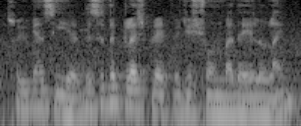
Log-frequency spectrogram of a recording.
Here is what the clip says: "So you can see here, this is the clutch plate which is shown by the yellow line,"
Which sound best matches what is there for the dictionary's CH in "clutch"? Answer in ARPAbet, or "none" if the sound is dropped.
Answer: SH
